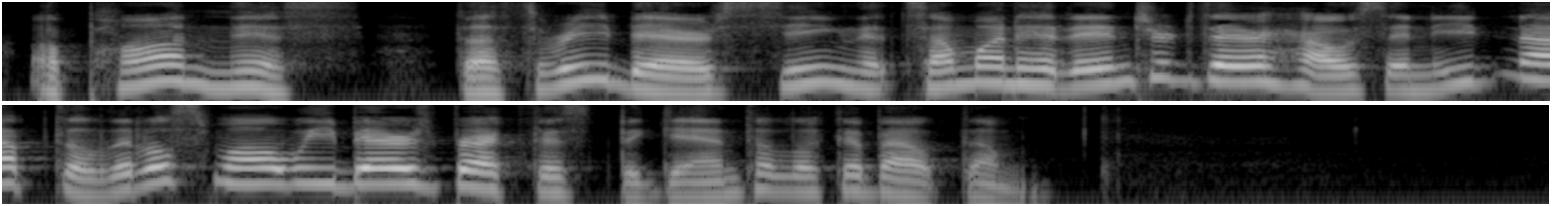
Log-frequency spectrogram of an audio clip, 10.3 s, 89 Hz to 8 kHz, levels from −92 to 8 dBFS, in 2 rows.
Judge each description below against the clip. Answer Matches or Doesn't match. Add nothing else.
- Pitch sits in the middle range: Matches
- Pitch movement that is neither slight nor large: Doesn't match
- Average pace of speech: Matches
